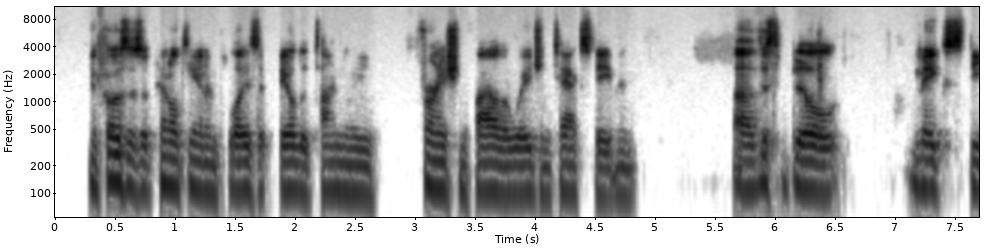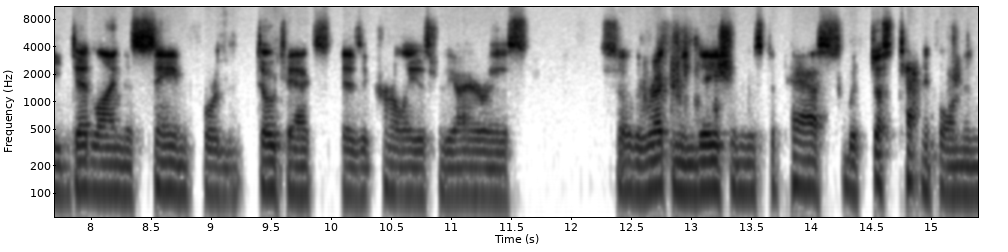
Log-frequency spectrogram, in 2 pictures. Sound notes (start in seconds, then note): none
